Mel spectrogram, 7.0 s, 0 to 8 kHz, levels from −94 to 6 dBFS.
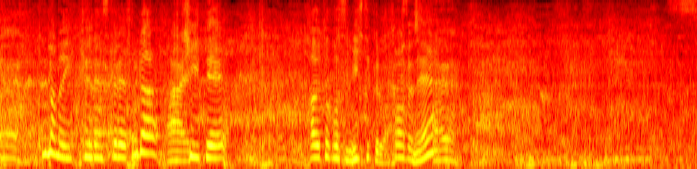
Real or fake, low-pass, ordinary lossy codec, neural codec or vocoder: fake; none; none; codec, 16 kHz, 4 kbps, FunCodec, trained on LibriTTS, 50 frames a second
